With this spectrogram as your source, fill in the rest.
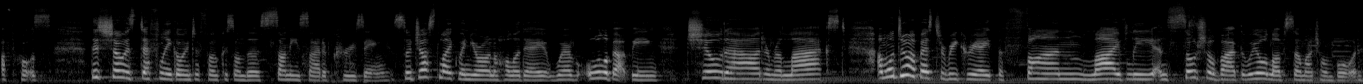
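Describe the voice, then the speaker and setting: A woman speaks with an Australian accent at a fairly quick pace. Her pitch is fairly high, with ordinary pitch variation. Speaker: cruise show host. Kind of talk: casual chat.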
